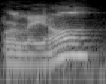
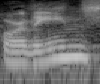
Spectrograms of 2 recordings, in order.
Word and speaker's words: Orléans: I actually posted a new review today of a game called Orléans, not Orleans, as Jordan likes to emphasize.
